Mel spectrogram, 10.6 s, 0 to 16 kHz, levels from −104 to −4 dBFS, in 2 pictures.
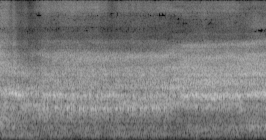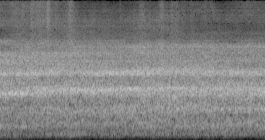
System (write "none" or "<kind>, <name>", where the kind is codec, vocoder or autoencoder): autoencoder, DAC-VAE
